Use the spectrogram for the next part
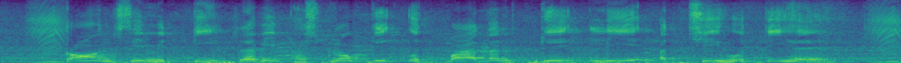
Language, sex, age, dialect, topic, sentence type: Hindi, male, 25-30, Kanauji Braj Bhasha, agriculture, question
